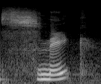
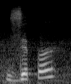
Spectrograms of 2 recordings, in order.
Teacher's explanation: These are alveolar fricatives, and so that means that when you make either of these sounds, your tongue will sit just behind your front teeth near the alveolar ridge. So for the S sound, I've noticed that the tongue will sit slightly lower than when you make the Z sound.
